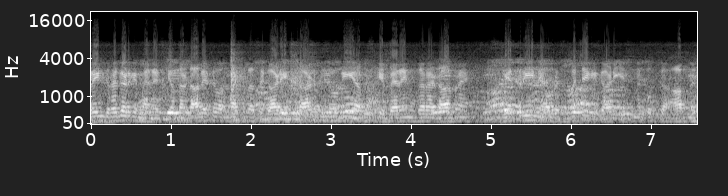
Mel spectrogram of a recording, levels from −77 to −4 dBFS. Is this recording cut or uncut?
uncut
